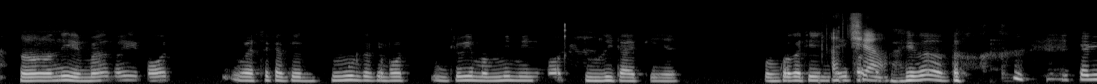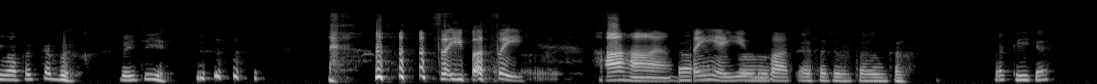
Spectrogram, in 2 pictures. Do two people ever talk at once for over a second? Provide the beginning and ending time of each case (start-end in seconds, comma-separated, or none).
none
